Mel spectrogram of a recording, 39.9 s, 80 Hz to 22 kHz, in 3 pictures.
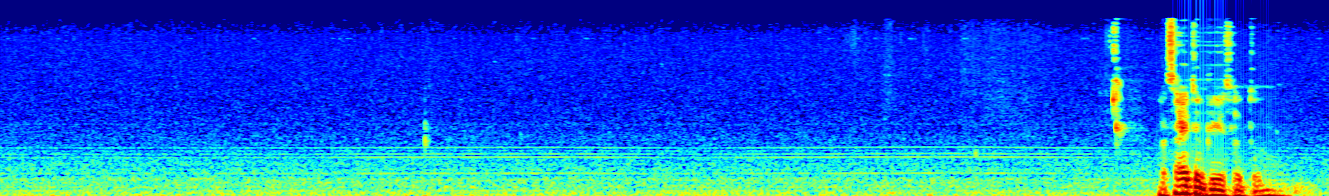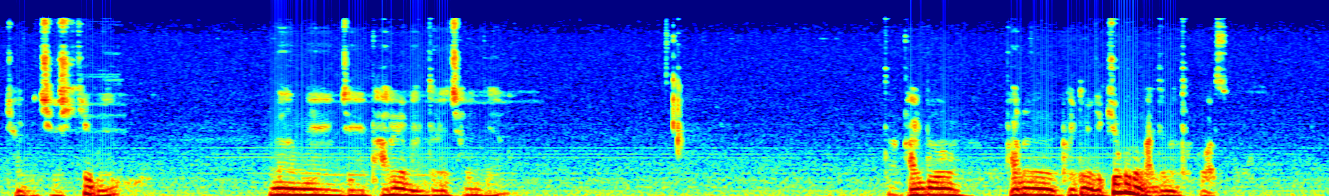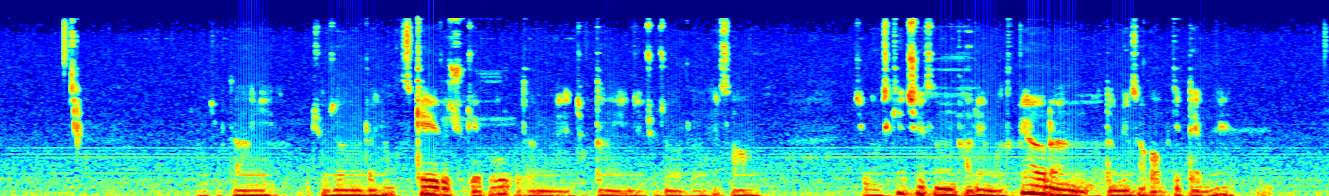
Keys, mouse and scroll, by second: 3.1 scroll, 9.5 g, 16.3-16.7 scroll, 18.3-26.6 middle drag, 18.3-19.7 scroll, 20.0 scroll, 27.7-30.4 middle drag, 27.7 s, 30.4 click, 30.7 s, 36.9 click, 38.6-39.8 middle drag.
